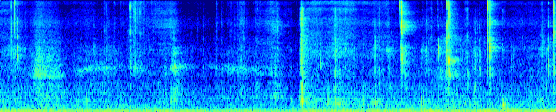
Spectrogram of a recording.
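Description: Crunchy mini pepperoni pizza crust gets bitten and chewed close up, with quiet, scattered crisp cracks and crunches popping out over a faint low hum.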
